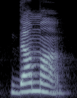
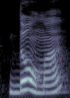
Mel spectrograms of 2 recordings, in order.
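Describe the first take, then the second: First: Дома stressed on МА; stress on last syllable. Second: Дома stressed on ДО; stress on first syllable. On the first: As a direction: say Дома as da-MA, meaning houses. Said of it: "it's plural". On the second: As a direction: say Дома as DO-ma, at home. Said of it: "at home, it's a location". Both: Shown as a demonstration.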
